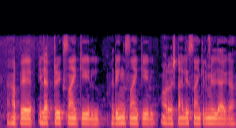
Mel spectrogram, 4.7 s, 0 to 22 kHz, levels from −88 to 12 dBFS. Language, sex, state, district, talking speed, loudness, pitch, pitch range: Maithili, male, Bihar, Samastipur, 140 wpm, -18 LUFS, 120 Hz, 115-125 Hz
